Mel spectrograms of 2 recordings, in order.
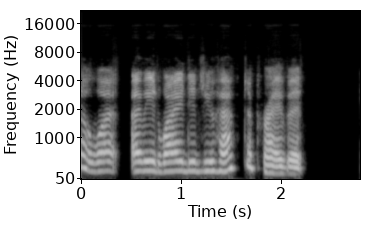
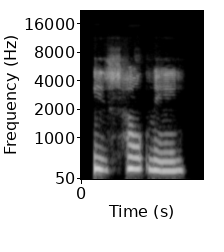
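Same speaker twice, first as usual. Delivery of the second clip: super sweet, sugary, innocent little voice. Mocking how someone talks in interviews: imitating Sharon's super sweet voice. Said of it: "That's what Sharon says on these interviews".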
